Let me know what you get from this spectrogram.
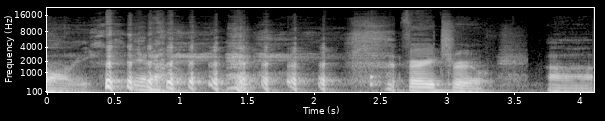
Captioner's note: laughs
